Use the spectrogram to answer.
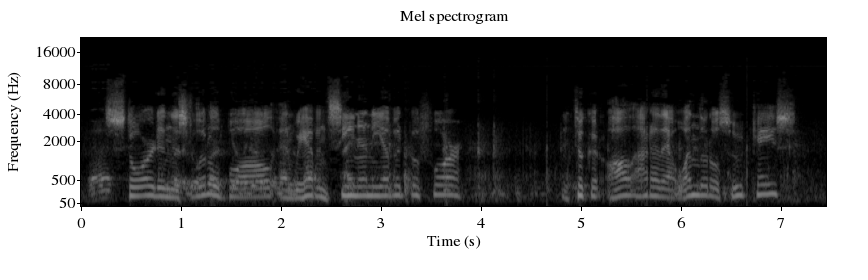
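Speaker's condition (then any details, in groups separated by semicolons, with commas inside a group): No condition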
